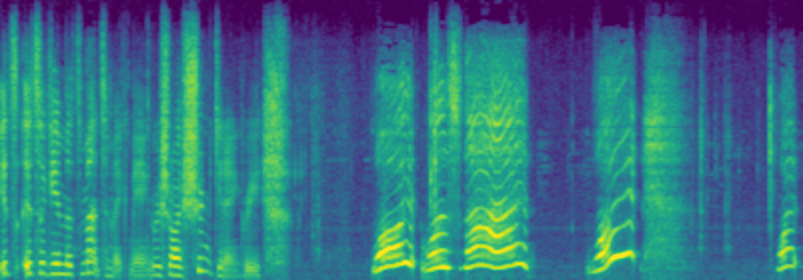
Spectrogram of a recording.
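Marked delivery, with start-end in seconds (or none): 3.7-8.0 high, slow drawn-out question; slow disbelief. Real, not acted. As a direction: stretch it out in disbelief.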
